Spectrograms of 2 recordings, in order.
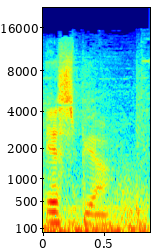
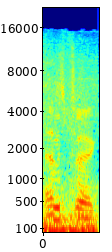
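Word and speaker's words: Esbjerg: beautiful beloved Denmark ah Espia there you go esper yeah it was actually one pronounce it i I said Esper i do espia espia there we go today I learned well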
